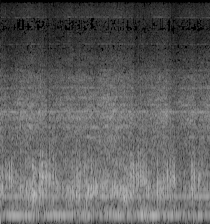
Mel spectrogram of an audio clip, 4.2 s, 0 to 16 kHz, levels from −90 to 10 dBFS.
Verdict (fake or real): real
